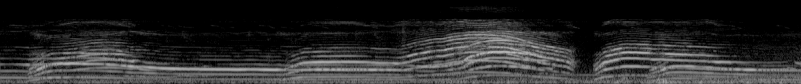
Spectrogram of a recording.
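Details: Two tomcats disputing territory in an Indonesian standoff: sustained low moaning yowls swelling into a loud rising wail near the middle, then dropping and resuming in wavering, overlapping howls.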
